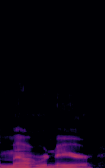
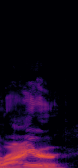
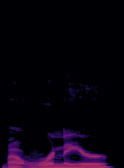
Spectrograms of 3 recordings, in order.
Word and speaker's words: Rainier: You said Rainier. He's like, what was that? Mount Rainier.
